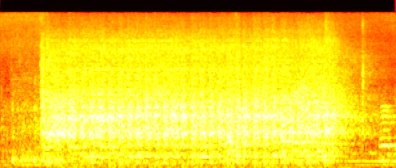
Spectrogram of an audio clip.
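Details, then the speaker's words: Crashed Aston Martin Vantage with new ignition switch and fuel injectors disconnected, cranked without a jump box after the starter wire was moved to a body point: strong, even cranking about three turns a second, steady speed; starter turns the engine healthily. "we can see that it crank perfectly fine"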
